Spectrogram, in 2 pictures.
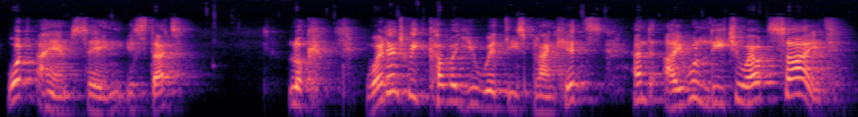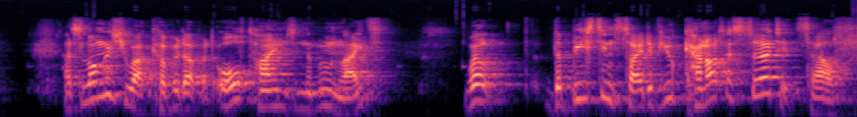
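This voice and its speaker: A man's voice: sits high, big pitch swings, normal speed, fairly bright tone. A man playing an elderly English professor who earnestly recounts a horror story, in a roomy, slightly dull recording. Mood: reassuring. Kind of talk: first-person horror audio drama narration.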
